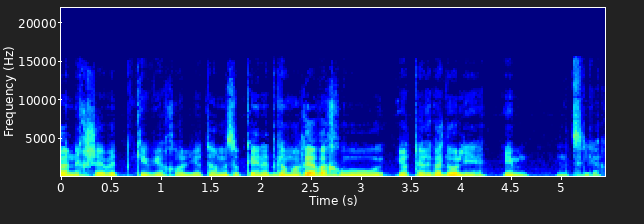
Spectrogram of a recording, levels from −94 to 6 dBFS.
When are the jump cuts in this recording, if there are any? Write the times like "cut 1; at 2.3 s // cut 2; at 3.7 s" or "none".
cut 1; at 3.3 s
